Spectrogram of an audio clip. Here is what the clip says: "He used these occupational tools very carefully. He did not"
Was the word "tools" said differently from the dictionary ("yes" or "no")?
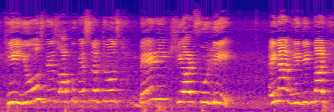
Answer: yes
